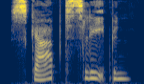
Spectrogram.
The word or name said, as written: skarptsleben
